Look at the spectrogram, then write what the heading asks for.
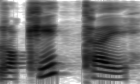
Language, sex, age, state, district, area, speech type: Odia, female, 45-60, Odisha, Cuttack, urban, spontaneous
